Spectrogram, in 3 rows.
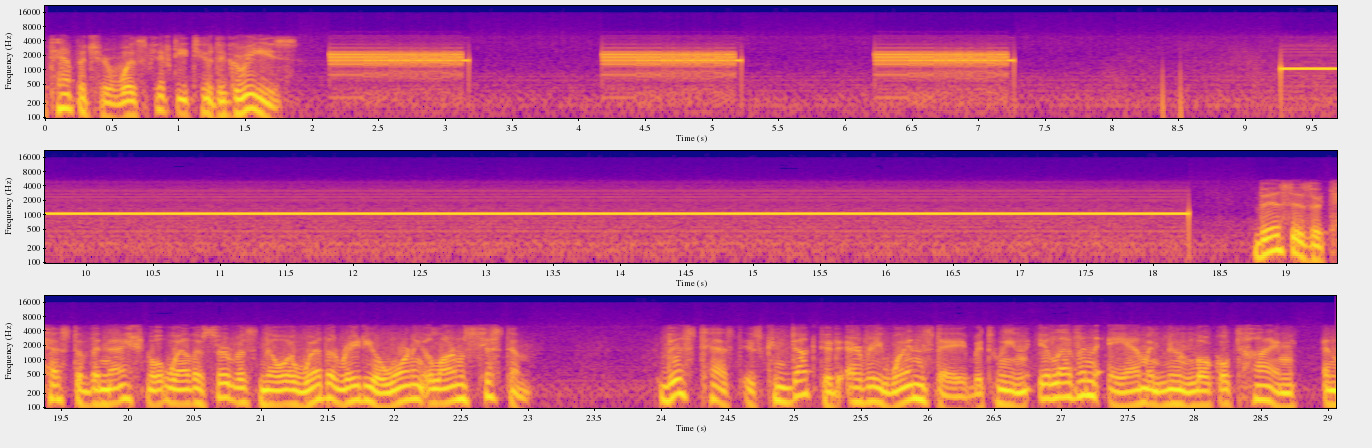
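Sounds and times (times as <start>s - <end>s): buzzy warbling digital data bursts: 2.1s - 3.2s, 4.2s - 5.2s, 6.2s - 7.3s
steady warning alarm tone: 2.1s - 3.2s, 4.2s - 5.2s, 6.2s - 7.3s.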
